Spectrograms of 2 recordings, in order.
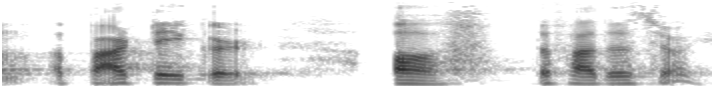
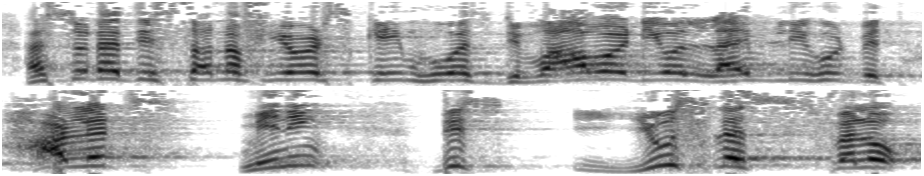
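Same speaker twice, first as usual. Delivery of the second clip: higher, louder contemptuous rant; scornful elder son; 10 semitones higher, 11 dB louder than usual. Acted. Elder son sneers to father about the useless brother, scornful. Preacher mocks elder son's words.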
